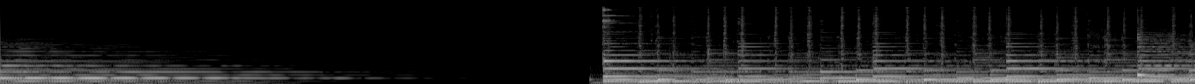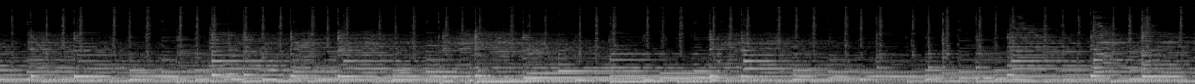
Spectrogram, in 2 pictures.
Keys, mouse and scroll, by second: 2.4 click, 3.2 scroll up 1, 3.5 space, 4.8 t, 6.2 click, 7.0 scroll up 1, 7.5 space, 8.3 scroll up 1, 8.8 t, 9.5 click, 10.6 scroll down 1, 10.8 space, 11.8 t, 12.8 click, 13.8 scroll down 1, 14.0 space, 16.1 t, 17.4 click, 18.5 9, 18.8 Return, 23.6 scroll up 1.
